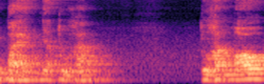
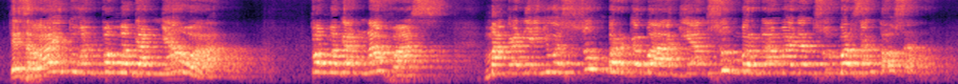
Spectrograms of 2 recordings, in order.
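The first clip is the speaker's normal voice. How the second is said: fervent sermon delivery, pitched high; preaching at full force; 13 semitones higher, 4 dB louder than usual. Acted. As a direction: proclaim it to the whole church. Preacher building to climax.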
